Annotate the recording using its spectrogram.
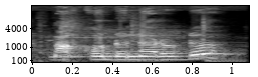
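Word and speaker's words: マクドナルド: hangover on Sunday morning you can see how the pronunciation get changed as a word are taken into Japan in fact McDonald's apparently decide to leave off the s in the Japanese version of its name as Mak narudo six syllables was enough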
